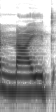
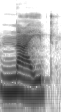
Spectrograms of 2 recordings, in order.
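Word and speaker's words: night: ऐसे ही आई जी एच बीच में दे रखा है इनमें। तो ये हो गया नाइट।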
